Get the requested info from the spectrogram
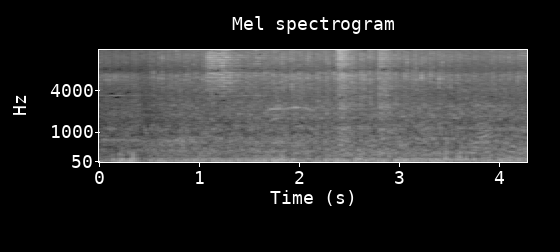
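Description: Steady low background rumble with faint scattered noise.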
